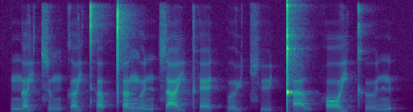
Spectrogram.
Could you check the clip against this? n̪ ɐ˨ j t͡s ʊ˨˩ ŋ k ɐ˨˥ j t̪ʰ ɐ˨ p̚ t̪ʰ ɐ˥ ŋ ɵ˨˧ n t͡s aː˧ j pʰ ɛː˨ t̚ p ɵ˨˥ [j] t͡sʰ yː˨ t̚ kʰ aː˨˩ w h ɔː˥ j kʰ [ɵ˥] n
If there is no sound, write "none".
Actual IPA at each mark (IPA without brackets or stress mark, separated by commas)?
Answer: ɥ, ɵ˨˥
